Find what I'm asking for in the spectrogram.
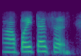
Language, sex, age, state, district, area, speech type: Goan Konkani, female, 18-30, Goa, Bardez, rural, conversation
